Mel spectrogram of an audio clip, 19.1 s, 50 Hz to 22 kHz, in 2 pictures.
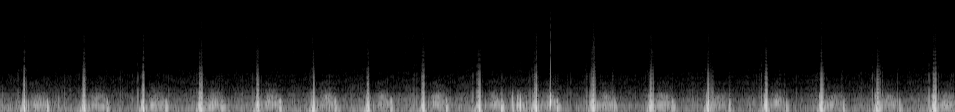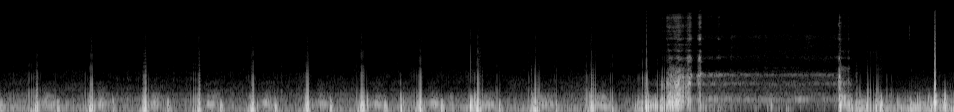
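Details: Normal resting heart sounds of a seated person, chest spot chosen at random: steady low paired thumps at about 60 beats a minute, briefly interrupted by rubbing and a hum.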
